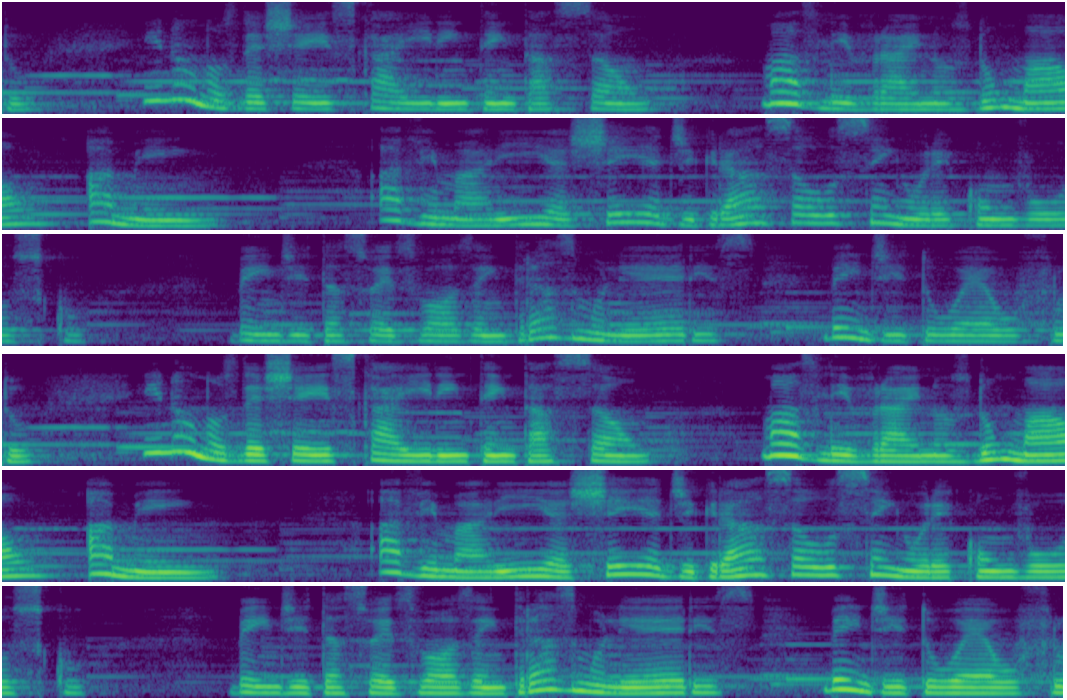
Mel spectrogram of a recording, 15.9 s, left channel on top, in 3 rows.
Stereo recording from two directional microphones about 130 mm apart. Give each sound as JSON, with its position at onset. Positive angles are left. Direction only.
{"t": 0.0, "sound": "a woman's voice", "side_deg": -45}
{"t": 5.1, "sound": "a woman's voice", "side_deg": -45}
